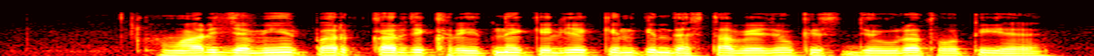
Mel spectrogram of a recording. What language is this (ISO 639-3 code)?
hin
